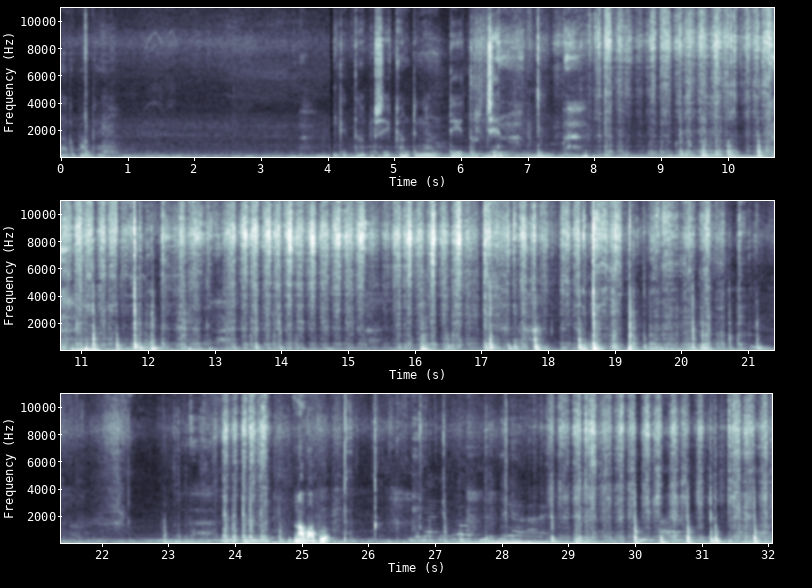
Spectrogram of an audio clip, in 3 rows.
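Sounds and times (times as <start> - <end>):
toothbrush scrubbing: 8.0 - 21.0, 27.7 - 32.0.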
